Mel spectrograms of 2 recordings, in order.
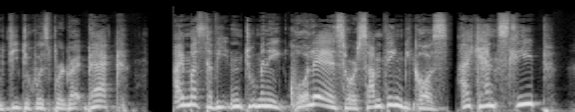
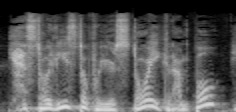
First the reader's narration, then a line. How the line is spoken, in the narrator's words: he whispered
